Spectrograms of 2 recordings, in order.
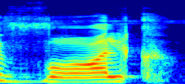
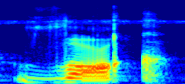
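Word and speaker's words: walk: अब एक देखें पेयर अगर इस तरह का हो ALK वाला, अब हम इसको यूं नहीं पढ़ सकते वॉल्क, एल यहाँ पे भी साइलेंट हो जाएगा, ये हो जाएगा वॉक।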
